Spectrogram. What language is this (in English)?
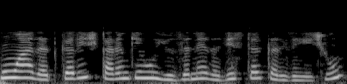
Gujarati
